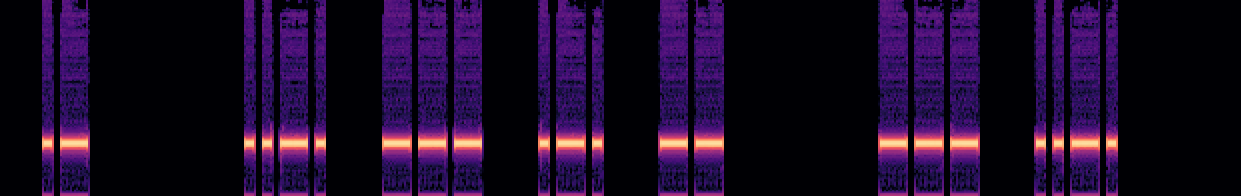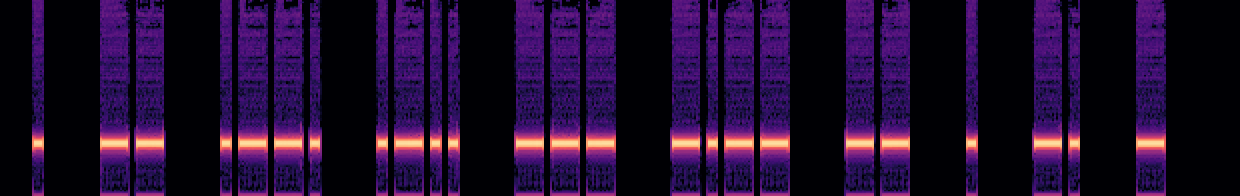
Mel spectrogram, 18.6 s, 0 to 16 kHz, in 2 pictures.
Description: Morse code, heard as a keyed tone, about 18 wpm, spaced as for 12 wpm, 1000 Hz. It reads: A FORM OF EMPLOYMENT
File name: qotdfiles / 12wpm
